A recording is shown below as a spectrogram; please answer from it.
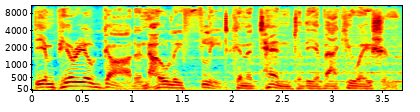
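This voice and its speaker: An actor playing a stern, brooding male space marine captain who speaks in a grave, measured, commanding way. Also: low voice, very animated, loud music behind the voice. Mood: resolute. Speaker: soldier. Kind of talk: video game cutscene acting.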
